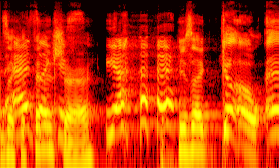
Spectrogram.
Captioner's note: laughs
